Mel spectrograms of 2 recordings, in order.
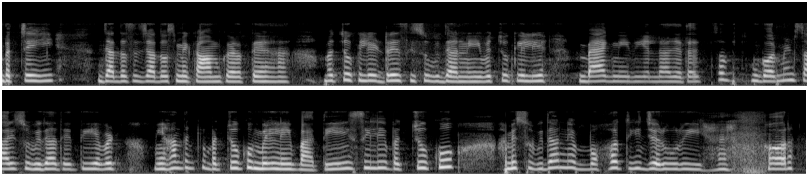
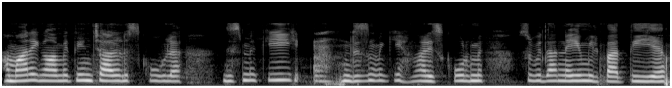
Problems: none marked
